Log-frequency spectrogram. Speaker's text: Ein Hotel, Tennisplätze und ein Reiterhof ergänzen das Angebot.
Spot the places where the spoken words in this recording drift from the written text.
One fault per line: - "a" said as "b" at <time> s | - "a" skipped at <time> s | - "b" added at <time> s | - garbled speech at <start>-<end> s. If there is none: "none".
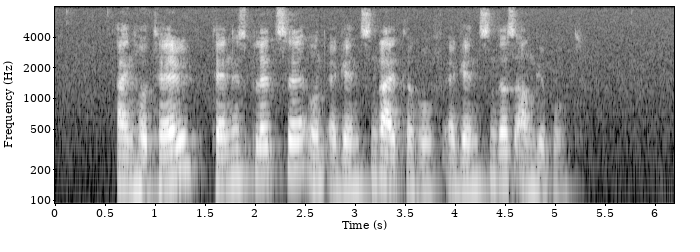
- "ein" said as "ergänzen" at 2.7 s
